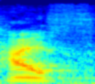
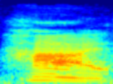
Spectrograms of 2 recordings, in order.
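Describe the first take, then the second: First: The word ends with an F sound. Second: The word ends on a vowel, no final consonant. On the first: The speaker calls it wrong. "c'est pas hive, comme euh, on a vu avec le mot cough" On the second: The speaker calls it right. "il faut prononcer le H au début et ne prononce rien à la fin"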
